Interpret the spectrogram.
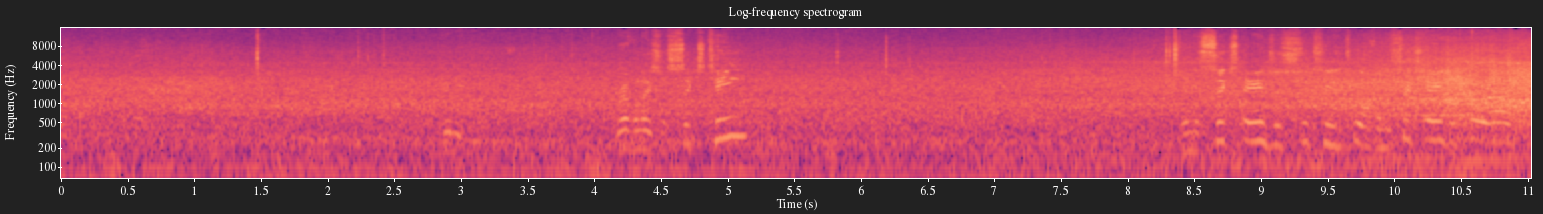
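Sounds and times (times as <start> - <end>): road traffic passing: 0.0 - 11.0.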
